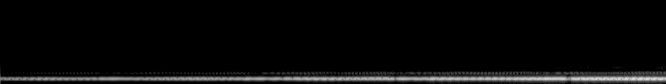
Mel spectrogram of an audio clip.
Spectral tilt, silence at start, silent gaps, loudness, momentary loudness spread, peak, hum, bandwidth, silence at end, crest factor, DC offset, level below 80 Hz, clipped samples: -14 dB/octave; 0 s; none; -21 LUFS; 19 LU; -6 dBFS; none; 0.6 kHz; 0 s; 14 dB; under 0.1%; -86 dBFS; under 0.1%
